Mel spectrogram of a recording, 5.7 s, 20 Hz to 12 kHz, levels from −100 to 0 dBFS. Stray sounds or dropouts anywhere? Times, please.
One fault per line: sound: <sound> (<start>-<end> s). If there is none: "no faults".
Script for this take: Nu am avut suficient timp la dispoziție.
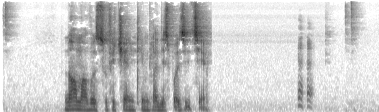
sound: laugh (4.4-4.7 s)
